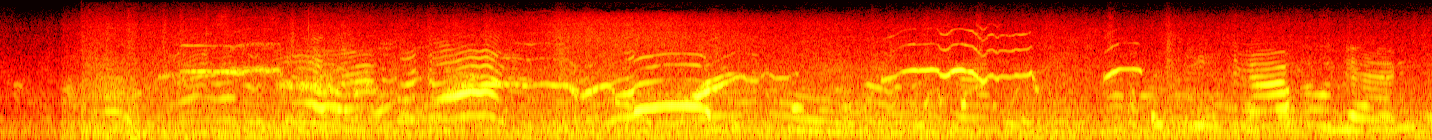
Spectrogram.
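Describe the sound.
Waves washing onto a beach where children play, making a steady rushing surf noise with wind, while high children's voices call out over it.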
